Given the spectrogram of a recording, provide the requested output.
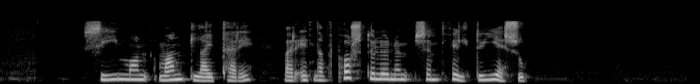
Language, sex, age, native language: Icelandic, female, 30-39, Icelandic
